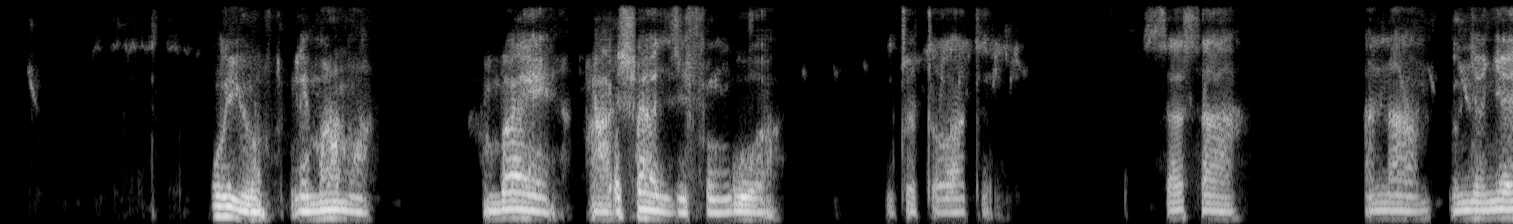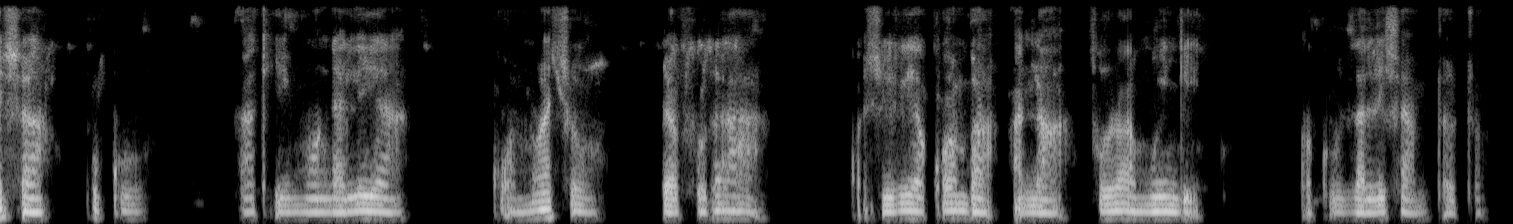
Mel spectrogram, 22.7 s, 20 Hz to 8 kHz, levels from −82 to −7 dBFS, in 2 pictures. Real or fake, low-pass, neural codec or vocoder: fake; 7.2 kHz; codec, 24 kHz, 6 kbps, HILCodec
